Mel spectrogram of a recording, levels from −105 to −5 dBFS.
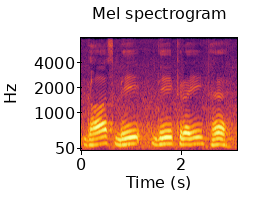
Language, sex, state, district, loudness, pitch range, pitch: Hindi, male, Uttar Pradesh, Jalaun, -12 LUFS, 150-175 Hz, 155 Hz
